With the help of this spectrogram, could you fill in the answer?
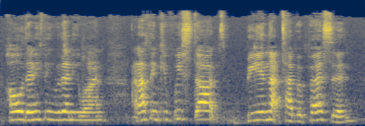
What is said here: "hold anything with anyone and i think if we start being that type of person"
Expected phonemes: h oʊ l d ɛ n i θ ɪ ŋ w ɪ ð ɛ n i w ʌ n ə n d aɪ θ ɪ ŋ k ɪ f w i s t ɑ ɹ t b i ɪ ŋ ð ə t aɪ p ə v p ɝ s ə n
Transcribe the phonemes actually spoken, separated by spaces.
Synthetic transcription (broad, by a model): h oʊ l d ɛ n i θ ɪ ŋ w ɪ ð ɛ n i w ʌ n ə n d aɪ θ ɪ ŋ k ɪ f w i s t ɑ ɹ t b i ɪ ŋ ð ə t aɪ p ə v p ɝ s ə n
